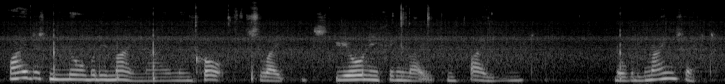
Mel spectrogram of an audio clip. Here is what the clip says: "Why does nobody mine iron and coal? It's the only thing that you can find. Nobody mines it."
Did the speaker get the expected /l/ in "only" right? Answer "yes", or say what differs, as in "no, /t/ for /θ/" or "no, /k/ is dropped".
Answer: yes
